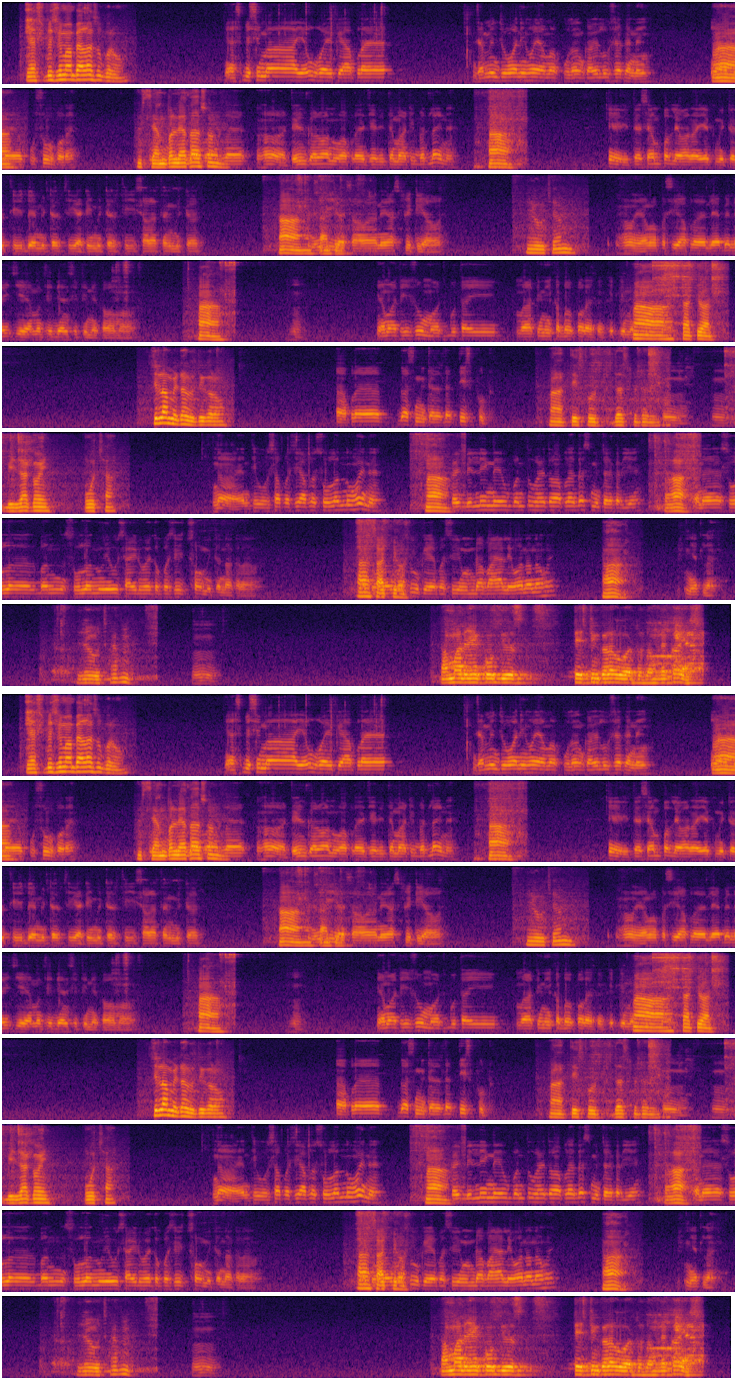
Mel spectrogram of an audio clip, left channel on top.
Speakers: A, on the left; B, on the right.
A: એસપીસી માં પેલા શું કરવાનુ
B: એસબીસી માં એવું હોય, કે આપડે જમીન જોવાની હોય, એમાં પૂરણ કરેલું છે, કે નહી એ
A: હા
B: આપણે પૂસવું પડે પૂસીને
A: સેમ્પલ
B: પછી
A: લેતા
B: એમા
A: હશો
B: આપણે
A: ને
B: હા ડ્રીલ કરવાનું આપણેે જે રીતે માટી બદલાય ને
A: હા
B: એ રીતે સેમ્પલ લેવાના એક મીટરથી બે મીટરથી અઢી મીટરથી સાડા ત્રણ મીટર
A: હા
B: યુડી
A: સાચી વાત
B: એસ આવે અને એસપીટી આવે
A: એવું છે, એમ
B: હા એમાં પછી આપડે લેબે લઈ જઈએ, એમાંથી ડેન્સિટી નીકળવામા આવે
A: હા
B: હમ્મ તેમાંથી શું મજબૂતાઈ માટીની ખબર પડે કે મજબૂત
A: હા
B: છે એમ.
A: સાચી વાત ચિલ્લા મીટર સુધી કરો
B: આપડે દસ મીટર એટલે ત્રીસ ફૂટ
A: હા ત્રીસ ફૂટ દસ મીટર
B: હમ હમ
A: બીજા કોઈ ઓછા.
B: ના એનથી ઓછા પછી આપડે સોલરનુ હોય, ને
A: હા
B: કંઈ બિલ્ડિંગને એવું બનતું હોય, તો આપણે દસ મીટર કરીએ
A: હા
B: અને સોલર બંધ સોલરનુ એવુંસાઈડ હોય, તો પછી છ, મીટર નાખવા આવેય ના
A: હા
B: સોલર
A: સાચી
B: માં
A: વાત
B: શું કે પછી ઊંડા પાયા લેવાના ના હોય.
A: હા
B: એટલે
A: <unintelligible>
B: હમ્મ
A: અમારે કોક દિવસ ટેસ્ટિંગ કરાવવું હોય તો તમને કહીશ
